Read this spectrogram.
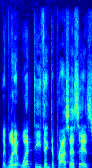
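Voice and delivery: ordinary talk

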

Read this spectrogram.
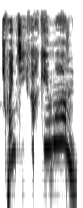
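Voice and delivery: loud, high burst of disbelief; excited shout. Real, not acted. Podcaster celebrating reaching twenty-one in the chart, excited shout. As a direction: shout it, voice leaping right up.

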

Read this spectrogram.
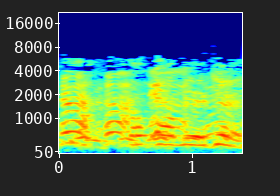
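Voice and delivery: loud, drawn-out mock rejection; mock angry rebuff. Acts out annoyed friend being called.

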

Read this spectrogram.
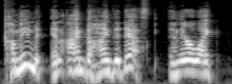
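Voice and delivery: normal talking voice

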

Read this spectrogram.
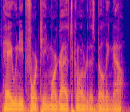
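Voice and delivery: low, even, controlled radio call; steady calm under pressure. Shown as a demonstration. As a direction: keep your voice in check on the radio. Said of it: "I just put on the calm voice".

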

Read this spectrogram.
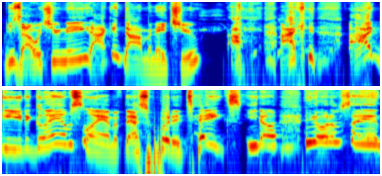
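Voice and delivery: playful wrestling promo impression; mock wrestler promo. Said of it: "That's her promo".

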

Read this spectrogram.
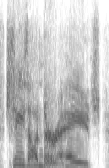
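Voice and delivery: high, slow, loud shriek; shocked shriek. Retold or imitated. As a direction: shriek it out in mock outrage. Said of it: "and it's like".

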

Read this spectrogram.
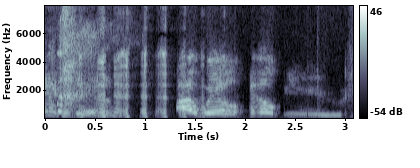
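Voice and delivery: slow Texas drawl; Texan drawl. Acted. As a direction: stretch it out like a Texan. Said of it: "Texan who actually has a drawl".

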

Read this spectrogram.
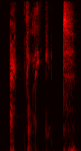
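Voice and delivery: hushed, whispered command; whispered movie line. Retold or imitated. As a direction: whisper the coach's final line for effect. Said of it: "a quote from one of my favorite movies".

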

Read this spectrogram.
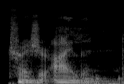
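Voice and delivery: hushed, breathy title whisper; a soft dramatic whisper of the title. A narrator's reading. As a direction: whisper it like a secret treasure. Narrator whispers the book title.

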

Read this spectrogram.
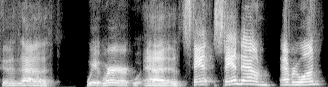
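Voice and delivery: high, nervous and placating. Acted. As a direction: squeak it out anxiously to calm them. Nervous guard calling to friends above.

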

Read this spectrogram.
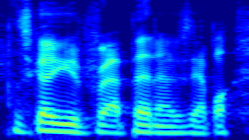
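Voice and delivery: normal talking voice

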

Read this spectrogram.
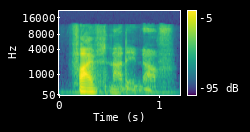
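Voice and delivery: unvoiced whisper aside; hushed stage whisper. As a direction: breathe it secretly.

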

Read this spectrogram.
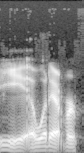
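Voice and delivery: quiet, throwaway shrug; mock dismissive Pfizer. Pfizer brushing off a rival's result, quiet dismissal. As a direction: brush it off softly. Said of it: "Pfizer's like".

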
